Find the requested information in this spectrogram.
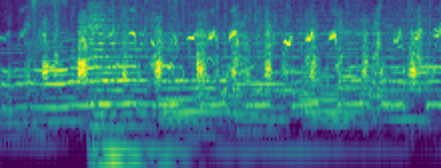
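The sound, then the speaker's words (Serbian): Chickens, ducks and geese squawk in alarm as they jump from their nests, with a dense overlap of clucks, quacks and honks. The flock noise is loud and unbroken throughout. “Sve kokoške, patke i guske poskakaše preplašeno iz svojih gnezda. Nasade komešanje, buka, vika i cika.”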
